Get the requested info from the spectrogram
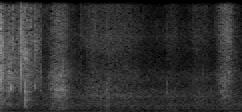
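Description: A sharp click and a few brief crackles of plastic shrink-wrap being cut with a small knife, in the first half second, then quiet room tone.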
